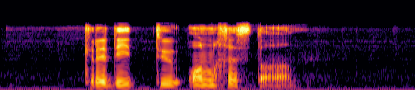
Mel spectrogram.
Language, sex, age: Afrikaans, male, 20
